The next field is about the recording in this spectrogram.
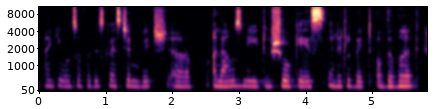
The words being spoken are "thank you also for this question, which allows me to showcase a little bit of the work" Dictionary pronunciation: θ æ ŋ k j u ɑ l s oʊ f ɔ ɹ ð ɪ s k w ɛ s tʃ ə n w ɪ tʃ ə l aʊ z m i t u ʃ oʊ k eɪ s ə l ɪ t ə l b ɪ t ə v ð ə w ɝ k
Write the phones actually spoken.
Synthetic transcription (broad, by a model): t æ ŋ k j u ɑ l s oʊ f ɔ ɹ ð ɪ s k w ɛ s tʃ ə n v ɪ tʃ ə l aʊ z m i t u ʃ oʊ k eɪ s ə l ɪ t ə l b ɪ t ə v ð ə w ɝ k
